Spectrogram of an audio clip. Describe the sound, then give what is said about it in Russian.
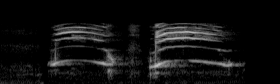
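A kitten meows twice, high-pitched and clear, each call lasting nearly a second with a short pause between, alone against silence. “Ой, совсем забыл. Котенок! Котенок! Надо же его покормить.”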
